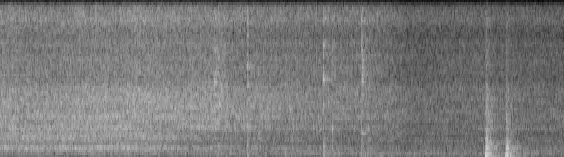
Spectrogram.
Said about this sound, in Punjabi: ਇਹਨੂੰ ਕੜਛੀ ਨੂੰ ਹਿਲਾਉਂਦੇ ਹੀ ਰਹਿਣਾ ਆਪਾਂ ਇਹਨੂੰ ਘੱਟ ਸੇਕਦੇ ਹਿਲਾਉਂਦੇ ਰਹੋ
